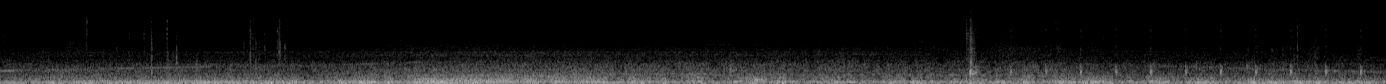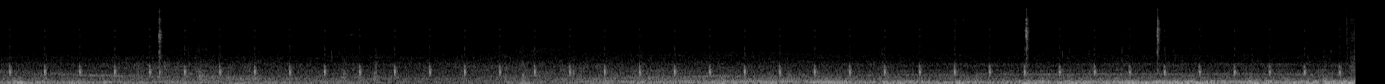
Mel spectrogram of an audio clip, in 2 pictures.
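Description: A car's road and engine rumble heard from inside the cabin while driving, its pitch gliding slowly as the speed changes and easing for a few seconds near two-thirds of the way through. From about halfway through, a regular fast ticking runs alongside it.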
